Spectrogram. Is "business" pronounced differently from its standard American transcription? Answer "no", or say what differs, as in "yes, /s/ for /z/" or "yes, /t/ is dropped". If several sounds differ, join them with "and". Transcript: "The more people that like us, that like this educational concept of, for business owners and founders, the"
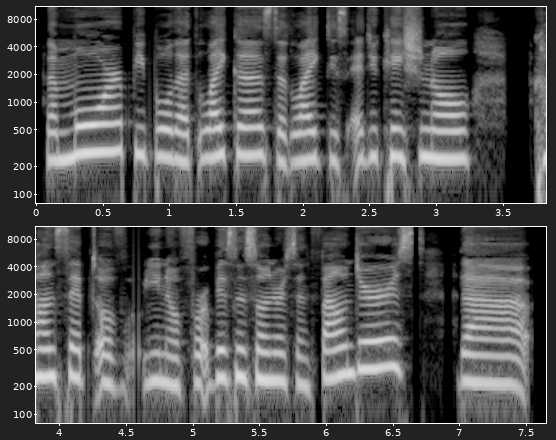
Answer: no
